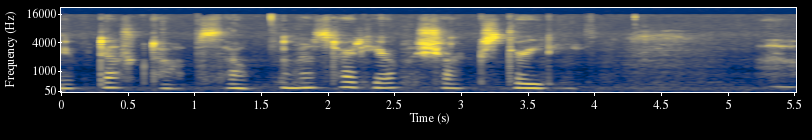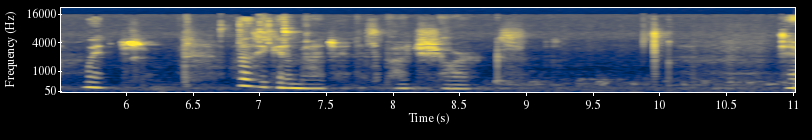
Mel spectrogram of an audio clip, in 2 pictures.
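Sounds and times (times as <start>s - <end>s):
water bubbling ambience: 6.3s - 11.0s.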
